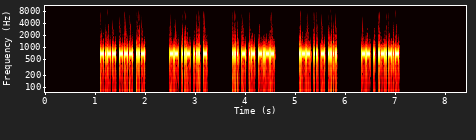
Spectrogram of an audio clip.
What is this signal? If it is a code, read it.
Morse code, heard as a keyed tone, about 50 wpm, 700 Hz. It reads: YOU MUST STAY WITH ME.
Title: 3x Word-Spacing - Sentences from Top 500 Words - 50wpm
